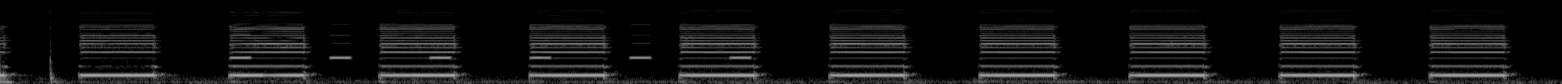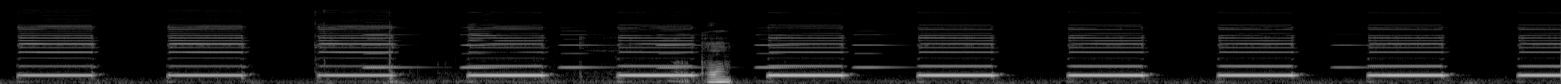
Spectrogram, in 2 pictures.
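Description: A repeating electronic warning beep, one steady note about a second long sounding roughly every second and a half, while the HR-V's push-to-start button is held down during immobilizer key programming. About 23 seconds in there is a brief bump.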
